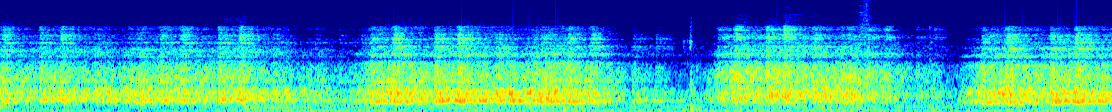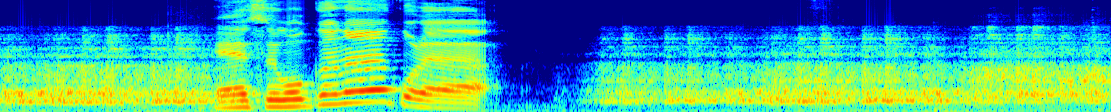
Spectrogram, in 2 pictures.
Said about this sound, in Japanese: いろんな高さで電車が通り過ぎる。えー、これめちゃくちゃ楽しい。これバンドで使いたい、これ。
